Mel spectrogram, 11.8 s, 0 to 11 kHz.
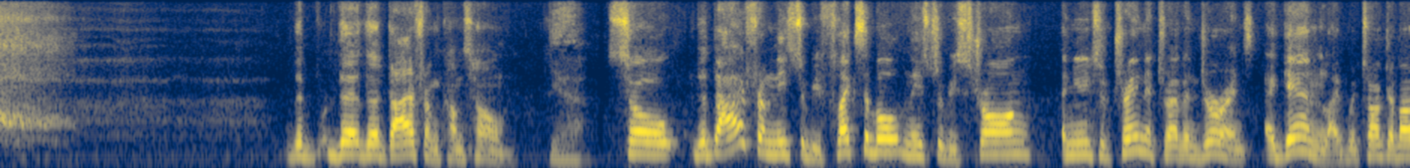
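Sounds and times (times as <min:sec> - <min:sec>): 
breathy exhale: 0:00.0 - 0:02.3
speech: 0:02.4 - 0:11.7.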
